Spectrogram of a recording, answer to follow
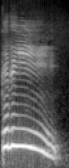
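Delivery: high, long, falling क्री; ri sound in क्री. Shown as a demonstration. Teacher modelling the syllable, long kree for क्री. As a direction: draw out the ee in क्री. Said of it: "ये क्री है".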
